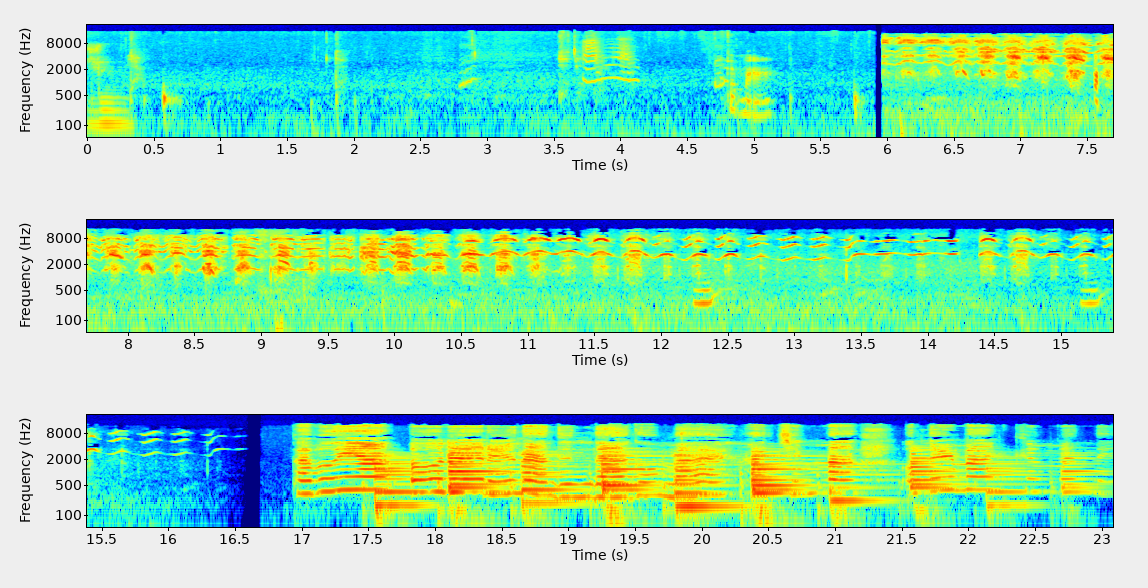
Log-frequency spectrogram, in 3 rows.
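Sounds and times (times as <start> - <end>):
rapid high-pitched warbling chirps: 10.6 - 16.6.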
